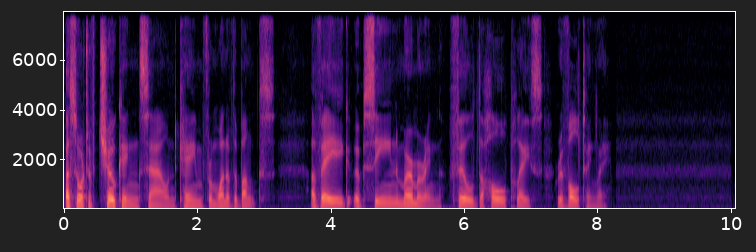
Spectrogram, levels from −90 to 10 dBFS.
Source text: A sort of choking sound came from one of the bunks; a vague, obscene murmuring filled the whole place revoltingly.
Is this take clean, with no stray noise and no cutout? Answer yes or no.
yes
